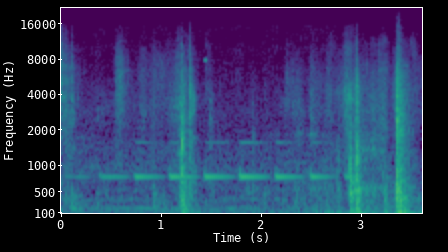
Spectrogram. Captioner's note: truck beeping; doors bang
